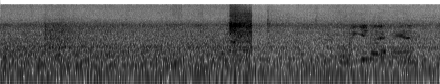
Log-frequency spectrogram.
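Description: Steady background hum of a large building with faint voices, broken by a short rasping noise about two seconds in.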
